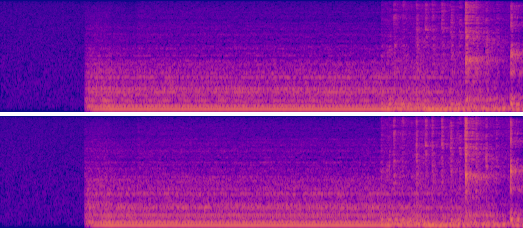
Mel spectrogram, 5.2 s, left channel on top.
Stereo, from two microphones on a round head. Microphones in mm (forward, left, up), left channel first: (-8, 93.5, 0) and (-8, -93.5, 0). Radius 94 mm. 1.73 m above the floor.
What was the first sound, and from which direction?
A microwave, 75° right (ahead or behind).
